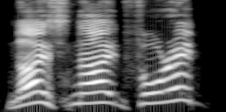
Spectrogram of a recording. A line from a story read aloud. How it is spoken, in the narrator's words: Fred shouted, as the castle quaked again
